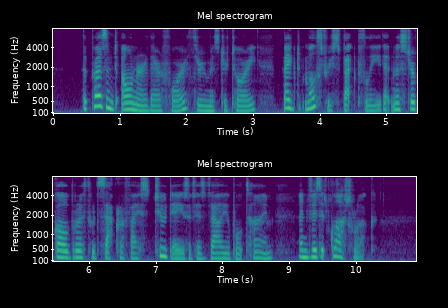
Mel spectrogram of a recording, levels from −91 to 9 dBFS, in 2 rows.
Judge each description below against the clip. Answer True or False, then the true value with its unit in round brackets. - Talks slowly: True (130 wpm)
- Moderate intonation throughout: True (4.4 semitones)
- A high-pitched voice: True (210 Hz)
